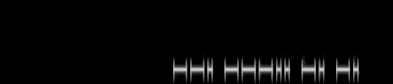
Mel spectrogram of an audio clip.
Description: Morse code, heard as a keyed tone, about 27 wpm, 700 Hz. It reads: G8NN
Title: DXCC-100 Call Signs - 4 Characters - 28wpm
